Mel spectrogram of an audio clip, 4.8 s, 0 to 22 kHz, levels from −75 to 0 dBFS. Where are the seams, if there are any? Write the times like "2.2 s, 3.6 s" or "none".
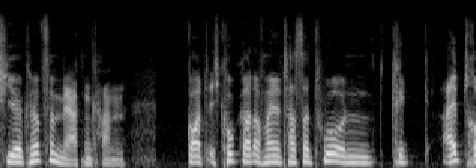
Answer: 1.5 s, 3.8 s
